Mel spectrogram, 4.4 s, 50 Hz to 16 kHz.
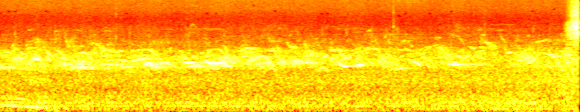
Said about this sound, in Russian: День летнего солнцестояния, 21 июня. 4:34. Слышите замечательный хор? Это птицы приветствуют появление светила.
